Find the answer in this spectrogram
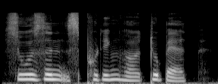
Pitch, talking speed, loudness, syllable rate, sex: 205 Hz, 165 wpm, -17 LUFS, 4.4 syllables/s, female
